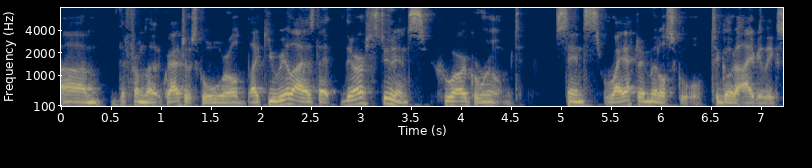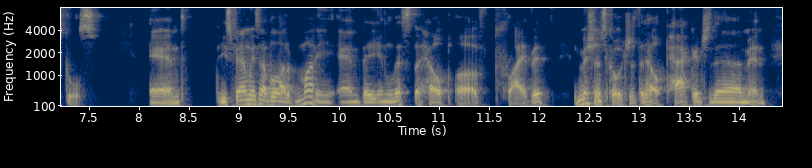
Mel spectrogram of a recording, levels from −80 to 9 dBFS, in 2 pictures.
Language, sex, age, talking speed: English, male, 20-39, 210 wpm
